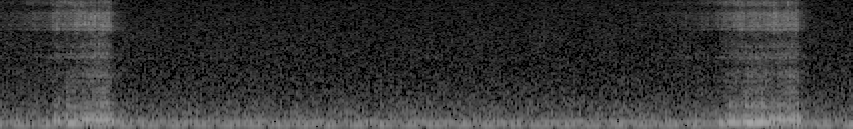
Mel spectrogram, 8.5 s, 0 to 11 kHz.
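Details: Two low, rumbling snores about seven seconds apart, with quiet pauses between, from a sleeping 16-year-old dog named Buddy; snoring.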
